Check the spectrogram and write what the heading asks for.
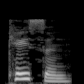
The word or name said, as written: cayson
